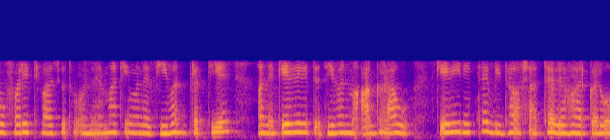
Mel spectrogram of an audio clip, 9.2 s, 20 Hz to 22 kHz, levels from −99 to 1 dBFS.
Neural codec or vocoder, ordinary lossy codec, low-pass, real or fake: codec, 16 kHz, 6 kbps, DAC; none; 3.6 kHz; fake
